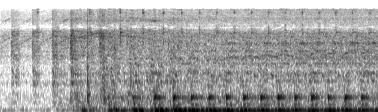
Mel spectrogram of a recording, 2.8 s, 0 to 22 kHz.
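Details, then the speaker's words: Mahindra Xylo with jerking suspected to come from an injector, during a test with another injector fitted in cylinder 1: an uneven, lumpy pulse with irregular jerks. The jerking is worse than before. "দেখুন, jerking আগের থেকে বেড়ে গেছে।"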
